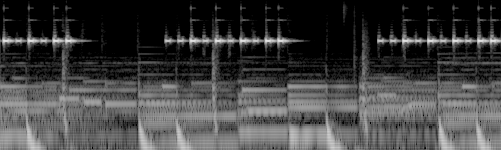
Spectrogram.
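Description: Apple AirTag's built-in speaker playing its locate alert, set off from the phone's Find My app: bursts of rapid high beeps, each about a second long, repeating roughly every two seconds. Background music with a steady beat plays underneath.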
